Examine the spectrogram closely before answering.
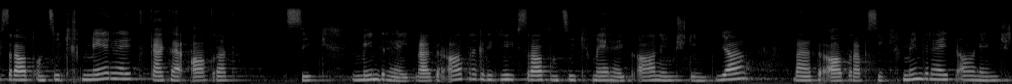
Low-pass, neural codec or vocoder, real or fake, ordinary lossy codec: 14.4 kHz; codec, 32 kHz, 1.9 kbps, SNAC; fake; none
